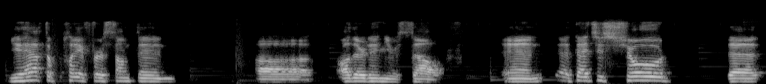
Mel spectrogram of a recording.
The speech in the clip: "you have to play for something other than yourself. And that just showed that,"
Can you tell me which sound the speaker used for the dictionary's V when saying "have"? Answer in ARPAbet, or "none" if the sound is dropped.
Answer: F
